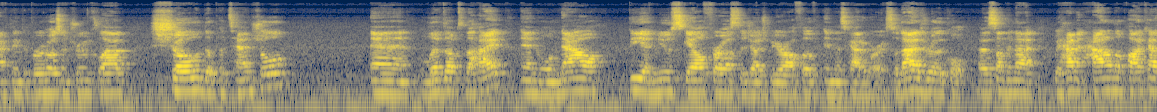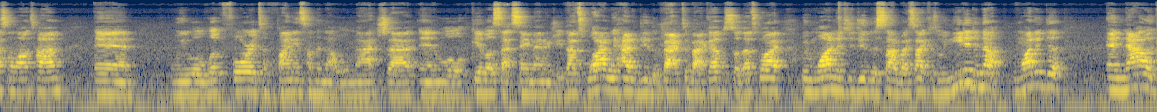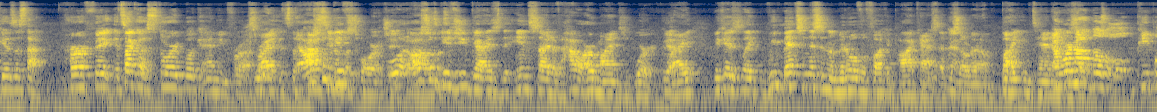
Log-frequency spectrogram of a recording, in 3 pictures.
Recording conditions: phone or laptop microphone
